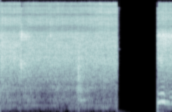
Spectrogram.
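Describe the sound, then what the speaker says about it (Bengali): Bori (lentil dumplings) fry in a pan over medium heat while being stirred, a steady close sizzle with scraping strokes that cuts out briefly to silence and then returns louder. "বড়িটা আমি একদম মিডিয়াম আঁচে রেখে ভালো করে নাড়াচাড়া দিয়ে লাল করে ভেজে নিচ্ছি।"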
